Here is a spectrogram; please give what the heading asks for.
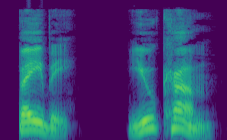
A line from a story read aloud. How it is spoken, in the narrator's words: he said, his voice as firm as the grip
